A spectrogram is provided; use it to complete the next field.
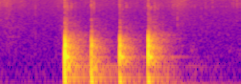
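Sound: knocking on a door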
